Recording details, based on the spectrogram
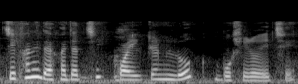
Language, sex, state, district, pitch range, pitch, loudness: Bengali, female, West Bengal, Cooch Behar, 185-230 Hz, 215 Hz, -16 LUFS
